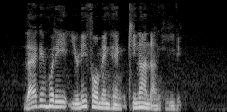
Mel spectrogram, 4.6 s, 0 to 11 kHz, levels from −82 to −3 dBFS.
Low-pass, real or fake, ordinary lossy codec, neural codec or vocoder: 9.9 kHz; fake; AAC, 32 kbps; codec, 16 kHz in and 24 kHz out, 1.1 kbps, FireRedTTS-2 codec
